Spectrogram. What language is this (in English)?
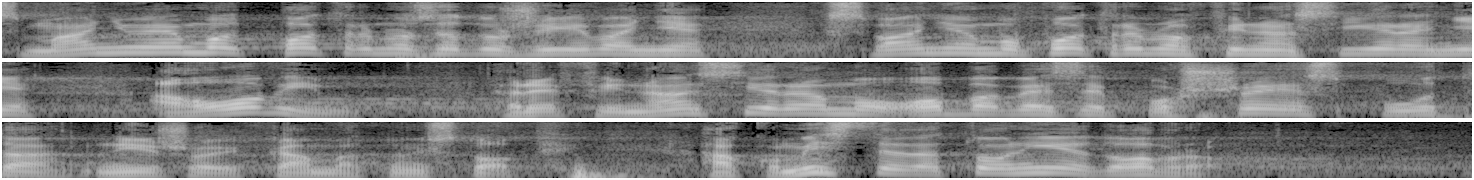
Serbian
